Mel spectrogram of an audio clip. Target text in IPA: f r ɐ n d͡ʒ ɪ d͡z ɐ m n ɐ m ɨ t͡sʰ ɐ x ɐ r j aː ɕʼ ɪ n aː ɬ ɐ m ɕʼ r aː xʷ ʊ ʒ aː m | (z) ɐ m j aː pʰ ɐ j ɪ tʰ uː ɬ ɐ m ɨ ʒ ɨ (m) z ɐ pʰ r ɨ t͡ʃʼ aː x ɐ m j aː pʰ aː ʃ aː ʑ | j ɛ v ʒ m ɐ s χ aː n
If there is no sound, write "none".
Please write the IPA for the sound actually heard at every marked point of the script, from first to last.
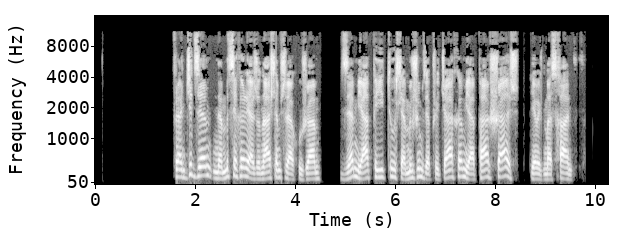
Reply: d͡z, m

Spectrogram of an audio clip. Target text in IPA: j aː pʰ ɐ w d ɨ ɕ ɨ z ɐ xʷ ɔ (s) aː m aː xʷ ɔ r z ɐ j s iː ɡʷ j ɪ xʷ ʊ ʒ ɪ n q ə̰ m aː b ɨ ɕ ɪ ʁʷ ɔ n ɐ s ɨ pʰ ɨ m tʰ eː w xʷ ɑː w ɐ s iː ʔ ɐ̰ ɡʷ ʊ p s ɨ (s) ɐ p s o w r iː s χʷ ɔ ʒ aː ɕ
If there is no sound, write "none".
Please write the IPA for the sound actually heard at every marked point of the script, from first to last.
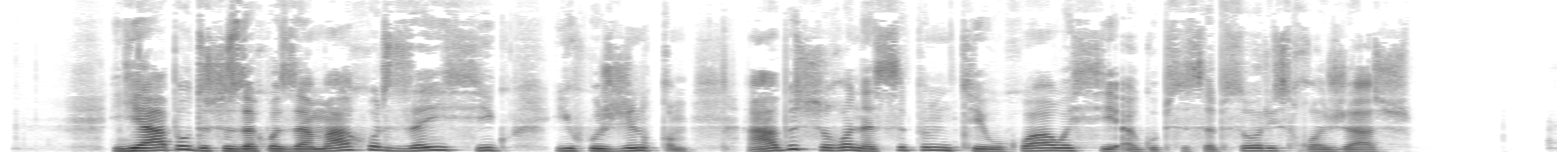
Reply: z, s

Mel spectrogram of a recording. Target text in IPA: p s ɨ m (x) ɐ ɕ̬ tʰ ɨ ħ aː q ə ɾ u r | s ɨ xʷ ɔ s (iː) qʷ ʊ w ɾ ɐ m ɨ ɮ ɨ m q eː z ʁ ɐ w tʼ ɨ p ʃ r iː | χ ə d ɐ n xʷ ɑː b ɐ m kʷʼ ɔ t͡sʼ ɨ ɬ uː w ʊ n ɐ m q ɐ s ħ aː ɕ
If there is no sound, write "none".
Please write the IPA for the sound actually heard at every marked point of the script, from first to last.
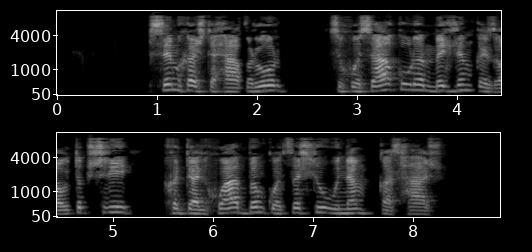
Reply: x, aː

